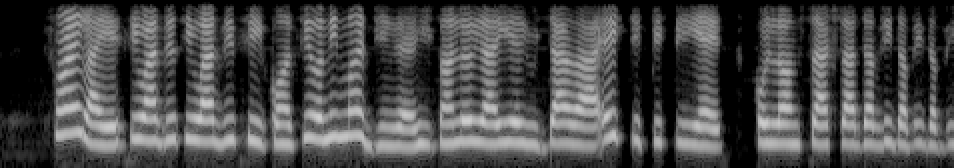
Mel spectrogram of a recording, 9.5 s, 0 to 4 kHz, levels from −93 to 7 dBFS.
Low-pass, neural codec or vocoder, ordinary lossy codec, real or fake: 3.6 kHz; codec, 16 kHz, 0.5 kbps, FunCodec, trained on LibriTTS, 25 frames a second; none; fake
